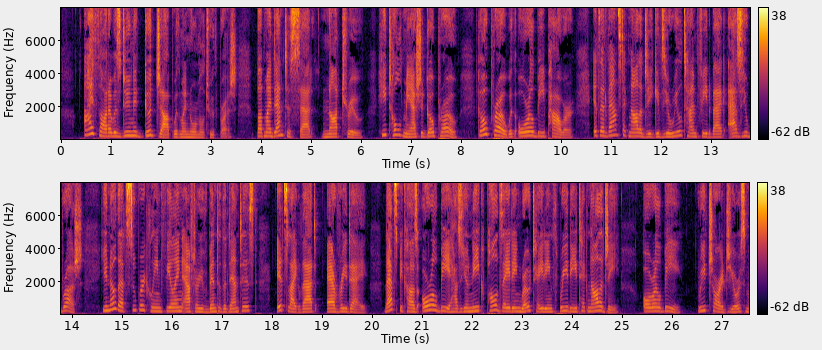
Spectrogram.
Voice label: US COMMERCIAL; ORAL B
